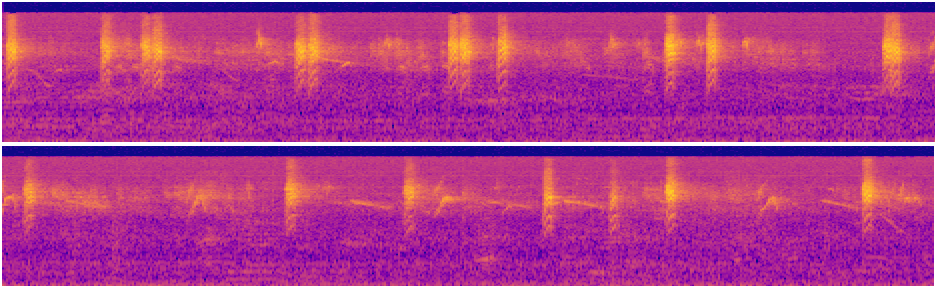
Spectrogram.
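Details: Crimson sunbird (Aethopyga siparaja) in Arunachal Pradesh giving sharp, very high, thin chips, singly or in quick pairs, roughly one to two per second, over faint background twittering; call.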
